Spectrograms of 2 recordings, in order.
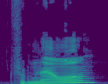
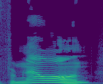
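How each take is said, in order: First: Loud mock-important announcement, rising at the end; boastful echo. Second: Loud, raised pitch, lifting at the end; solemn proclamation. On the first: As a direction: parade the new title to your mates. Peter boasts, echoing Jesus. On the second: Acted. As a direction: announce it as a big decree. Jesus renames Simon.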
